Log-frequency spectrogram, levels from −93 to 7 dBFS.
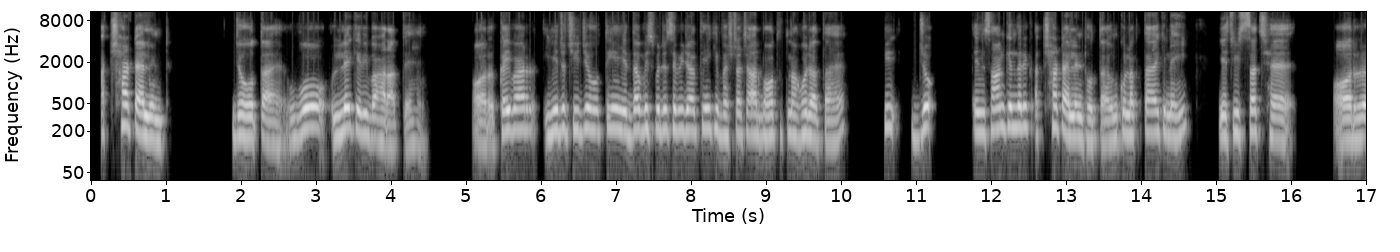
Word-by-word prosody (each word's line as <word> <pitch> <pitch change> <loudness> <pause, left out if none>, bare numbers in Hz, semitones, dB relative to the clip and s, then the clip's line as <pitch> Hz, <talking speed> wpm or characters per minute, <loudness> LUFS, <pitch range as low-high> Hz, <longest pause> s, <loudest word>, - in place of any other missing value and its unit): अच्छा 245 -1 +2
टैलेंट 165 - +3 0.9
जो 170 +1 +1
होता 160 -1 +1
है, 130 - -8
वो 210 +10 +3
लेकर 210 +4 +4
भी 180 - +1
बाहर 155 -5 -1
आते 130 0 -4
हैं 135 0 -12 0.7
और - - -3
कई 195 +2 +5
बार 210 0 0
ये 185 +5 +3
जो 215 +1 0
चीज़ें 210 +2 -1
होती 205 0 -2
हैं, 210 - +4
ये 195 - +4
दब 205 +3 +1
इस 215 0 -3
वजह 210 0 +2
से 210 +1 +1
भी 205 0 -1
जाती 200 +1 -1
है 215 - +3
कि 215 - -2
भ्रष्टाचार 175 0 -2
बहुत 170 +1 -1
इतना 175 0 -4
हो 175 +3 -1
जाता 150 -4 0
है 150 - -6
कि 230 -1 -10 0.2
जो, 215 - +2 0.5
इंसान 210 +4 0
के 230 - +3
अंदर 225 0 +4
एक 230 0 -2
अच्छा 200 +6 -2
टैलेंट 165 -3 +2
होता 145 0 -3
है, - - -2
उनको 160 +5 -2
लगता 175 +2 -1
है 190 0 +1
कि 195 0 -4
नहीं 170 +5 -2 0.5
ये 170 - +2
चीज़ 180 +2 -2
सच 195 0 0
है 155 -2 -1 0.6
और 150 0 +4
185 Hz, 190 wpm, -18 LUFS, 165-210 Hz, 0.9 s, कई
